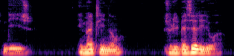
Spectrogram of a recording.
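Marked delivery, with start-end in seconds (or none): none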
